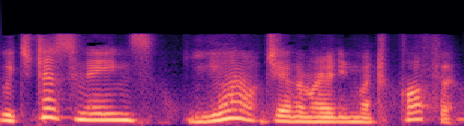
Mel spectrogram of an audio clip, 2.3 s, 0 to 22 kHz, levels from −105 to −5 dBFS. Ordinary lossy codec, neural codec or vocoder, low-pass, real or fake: MP3, 48 kbps; codec, 16 kHz, 1 kbps, FreqCodec, smaller model; 7.2 kHz; fake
